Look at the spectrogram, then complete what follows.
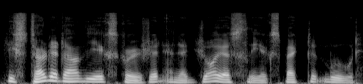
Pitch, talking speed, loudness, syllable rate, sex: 115 Hz, 165 wpm, -19 LUFS, 4.5 syllables/s, male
